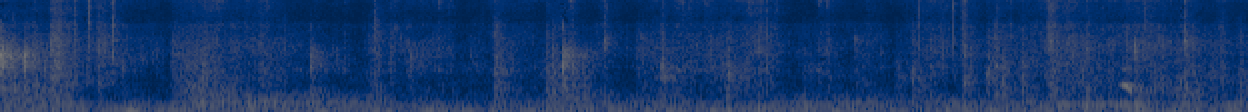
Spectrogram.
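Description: Airedale Terrier puppies, nearly five weeks old, playing: faint scratching and shuffling of paws on a blanket, with one brief squeak near the end.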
